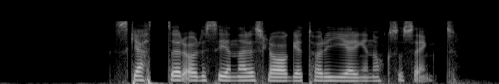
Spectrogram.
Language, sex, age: Swedish, female, 22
